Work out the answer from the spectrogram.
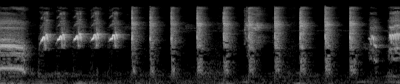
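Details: Black-winged myna in full, prolific song, used as a lure to prompt other birds to sing: a few short whistled notes, then a steady run of harsh, buzzy chattering bursts repeated about three times a second.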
